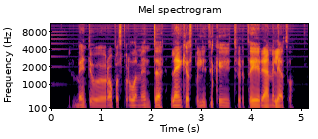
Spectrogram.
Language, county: Lithuanian, Klaipėda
